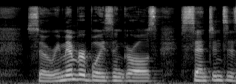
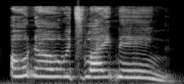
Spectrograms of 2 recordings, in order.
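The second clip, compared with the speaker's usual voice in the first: high, loud cry of alarm; frightened exclamation; 12 semitones higher, 9 dB louder, slower than usual. Shown as a demonstration. Teacher models a scared exclamation about lightning, frightened. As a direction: call out in mock fright, drawing it out. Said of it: "That would be an exclamation mark".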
